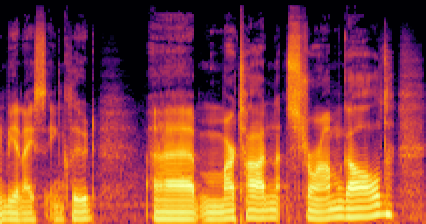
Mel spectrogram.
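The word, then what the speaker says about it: Márton Stromgald: creature, other than it's like there's an accent on the A. Marton Stromgald. Whenever it blocks, other blocking creatures get +1/+1.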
